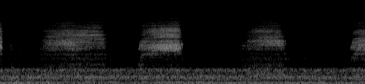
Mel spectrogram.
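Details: Wild barn owl chicks, four young in a monitored nest box, begging while their mother feeds them a large rabbit; harsh broadband hissing screeches about half a second long, repeated roughly every second over a steady low hum.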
